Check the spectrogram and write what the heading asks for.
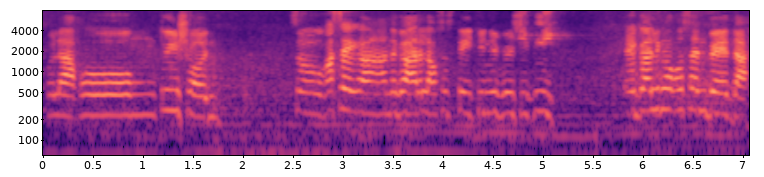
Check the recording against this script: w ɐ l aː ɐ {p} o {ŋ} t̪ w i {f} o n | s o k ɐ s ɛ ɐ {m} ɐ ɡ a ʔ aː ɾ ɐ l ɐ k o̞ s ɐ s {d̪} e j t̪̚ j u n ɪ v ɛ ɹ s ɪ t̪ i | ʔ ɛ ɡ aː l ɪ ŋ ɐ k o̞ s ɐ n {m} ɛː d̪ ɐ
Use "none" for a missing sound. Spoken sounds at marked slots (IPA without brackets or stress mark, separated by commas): k, ŋ, ʃ, n, t̪, b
